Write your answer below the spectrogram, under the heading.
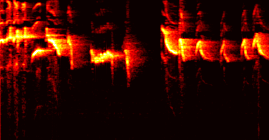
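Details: Competition songbird, an Oriental white-eye kept in a cage in Pontianak, West Kalimantan: bright, very high twittering phrases with quick downward slurs and trills, a brief gap, then another burst of rapid chirps.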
